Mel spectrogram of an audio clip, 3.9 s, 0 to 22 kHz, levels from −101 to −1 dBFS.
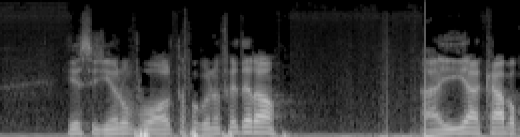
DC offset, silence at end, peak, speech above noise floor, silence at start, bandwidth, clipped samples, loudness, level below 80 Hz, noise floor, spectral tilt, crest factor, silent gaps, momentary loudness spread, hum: under 0.1%; 0 s; -14 dBFS; 22 dB; 0 s; 16.5 kHz; under 0.1%; -33 LUFS; -40 dBFS; -53 dBFS; -6.5 dB/octave; 20 dB; none; 10 LU; none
